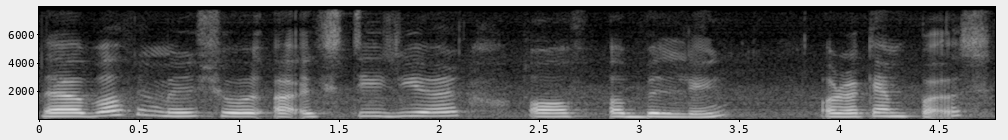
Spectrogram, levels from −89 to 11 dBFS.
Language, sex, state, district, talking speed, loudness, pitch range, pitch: English, female, Assam, Kamrup Metropolitan, 100 wpm, -16 LUFS, 230-255 Hz, 240 Hz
